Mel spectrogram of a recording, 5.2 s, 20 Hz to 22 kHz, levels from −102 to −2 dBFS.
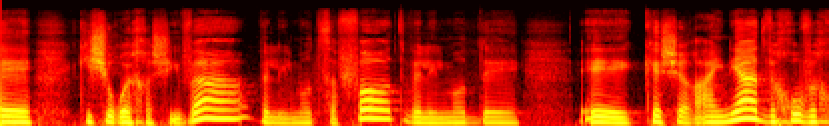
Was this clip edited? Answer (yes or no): no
